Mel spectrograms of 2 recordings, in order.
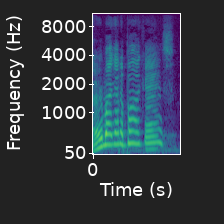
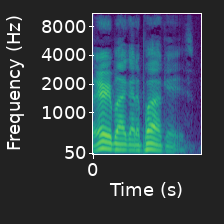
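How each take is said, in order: First: The voice rises at the end, like a question. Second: The voice falls at the end, like a statement. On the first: It asks whether everyone has a podcast. "more like a question" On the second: It states that everyone has a podcast. "More like a like a statement"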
